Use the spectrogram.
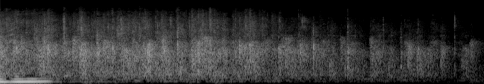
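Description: A crowd breaks into dense, steady applause, many hands clapping at once in a broad hiss that holds fairly loud before gradually thinning toward the end. A brief low hum or tone sounds at the start.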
